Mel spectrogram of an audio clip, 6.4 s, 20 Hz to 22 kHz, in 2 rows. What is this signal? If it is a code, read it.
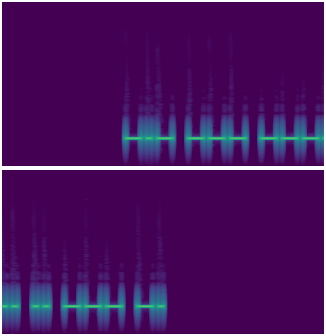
Morse code, heard as a keyed tone, about 23 wpm, 700 Hz. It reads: KO8ION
